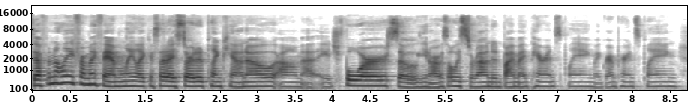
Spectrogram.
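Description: A woman speaks at a fairly quick pace with a medium pitch and ordinary pitch variation, hardly pausing at all. The recording is very clean, with a silent background. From Southern California. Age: 30s. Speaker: head of creative at a skincare brand. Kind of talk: podcast interview.

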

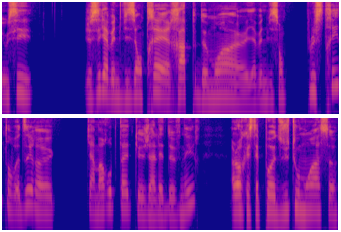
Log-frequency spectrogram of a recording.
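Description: A man's high-pitched, dark, mellow voice at a moderate pace, with fairly even intonation and long, frequent pauses, in a dry, close sound with no echo on a very clean recording with a silent background. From Quebec, Longueuil. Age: 20s. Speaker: singer. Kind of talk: casual chat.

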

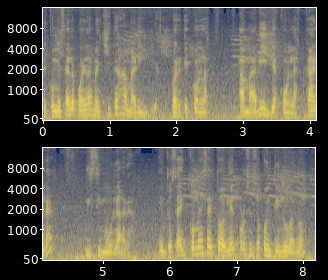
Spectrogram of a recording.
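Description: Talking at a very fast pace, a woman sounds animated, her pitch swinging very widely, with noticeable background noise behind her. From Venezuela. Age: 60s. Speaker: life coach. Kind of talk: casual interview.

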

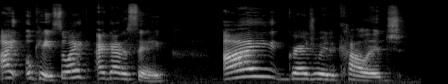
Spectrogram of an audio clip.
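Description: A woman's raised, projected voice, high-pitched, bright and sharp, with very wide pitch swings and an animated tone, on a very clean recording with a silent background. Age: 20s. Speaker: podcast host. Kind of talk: casual chat.

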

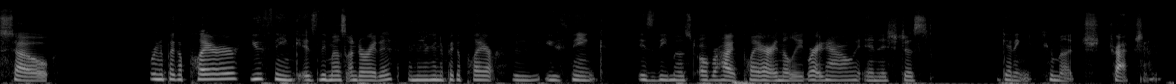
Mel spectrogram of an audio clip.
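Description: A plain, everyday voice from a woman with an American accent, medium-pitched, at a moderate pace. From Southern California. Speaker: sports podcast host. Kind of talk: casual chat.

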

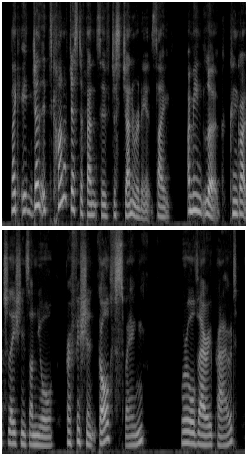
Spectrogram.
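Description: A woman speaks in a normal speaking voice at a moderate pace, her pitch fairly low. Her intonation is lively, and the recording is very clean with a silent background. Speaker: podcast co-host. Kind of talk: casual chat; news discussion.

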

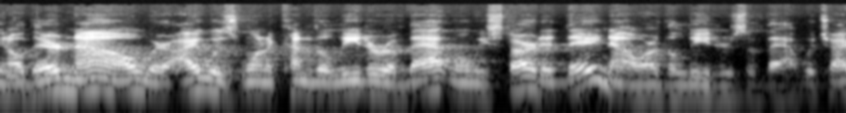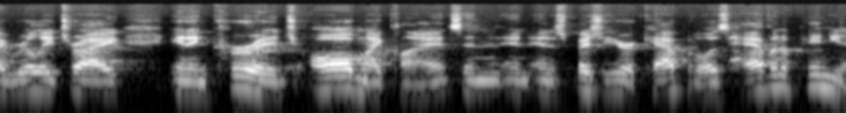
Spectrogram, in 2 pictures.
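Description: A man with a plain, everyday voice at medium pitch talks at a fairly quick pace with hardly any pauses, big swings in loudness and ordinary pitch variation. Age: 50s. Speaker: cattle consultant. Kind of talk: casual chat.

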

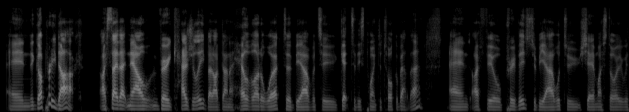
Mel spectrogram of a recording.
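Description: A man speaks with an Australian accent and a very deep, low pitch. The sound is dry and close, with no echo. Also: quiet background. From Australia, rural New South Wales (Bathurst). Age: 30s. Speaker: ultra-endurance athlete and mindset coach. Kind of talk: interview conversation.

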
